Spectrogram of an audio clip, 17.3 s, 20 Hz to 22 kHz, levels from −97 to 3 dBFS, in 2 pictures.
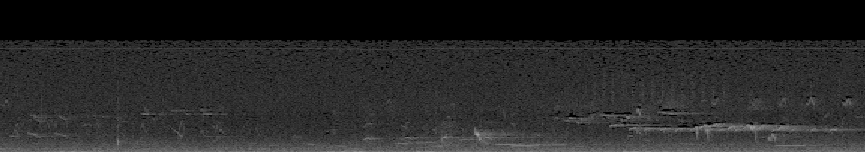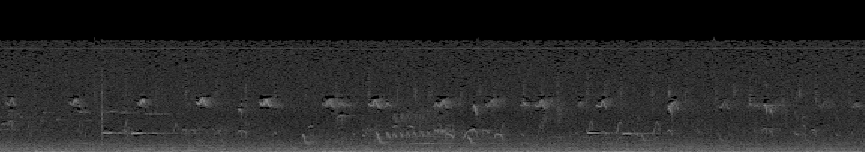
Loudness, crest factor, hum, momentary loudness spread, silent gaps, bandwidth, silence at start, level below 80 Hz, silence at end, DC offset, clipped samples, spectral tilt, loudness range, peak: -49 LUFS; 18 dB; none; 9 LU; none; 16.5 kHz; 0 s; -56 dBFS; 0 s; 0.1%; under 0.1%; -2.5 dB/octave; 7 LU; -28 dBFS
